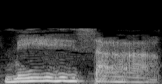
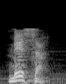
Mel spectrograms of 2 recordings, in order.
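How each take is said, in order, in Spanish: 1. La palabra se dice suavemente. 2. La palabra se dice a volumen medio. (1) "digamos con poquita fuerza" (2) "Ahora nos quedemos intermedios"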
